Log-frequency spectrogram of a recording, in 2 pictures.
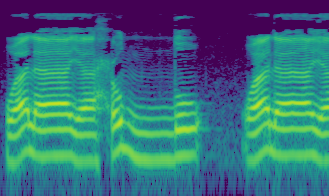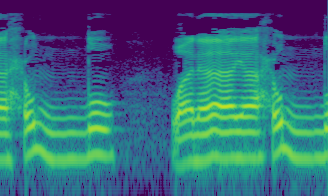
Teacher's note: terjadi pula istitalah, suara yang memanjang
